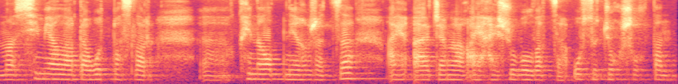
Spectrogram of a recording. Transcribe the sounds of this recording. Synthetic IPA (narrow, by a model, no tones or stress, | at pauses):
mnɑsʲemijalˠɑɾd̪ɑwo̞t̪̚bɑsəlˠɑɾəqʰijnɑlˠəp̚nejʁəpʒɑt̪sɑ̰ | ʒɑɴɑʁə̰ʔɑjqɑjʃubo̞lˠəpʒɑt̪sɑwʔo̞səʒoqʃəlˠəqt̪ɑn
